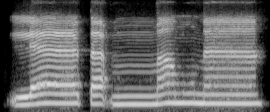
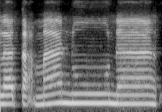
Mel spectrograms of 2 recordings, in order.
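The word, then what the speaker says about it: تأمنا: Jadi cara bacanya seperti ini. La tamuna. La tamuna. Jadi bukan laununa.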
